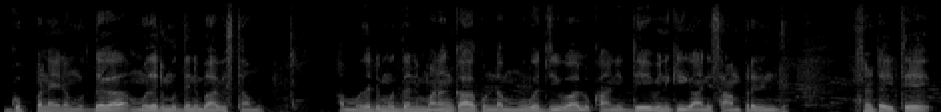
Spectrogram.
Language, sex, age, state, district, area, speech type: Telugu, male, 18-30, Telangana, Yadadri Bhuvanagiri, urban, spontaneous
